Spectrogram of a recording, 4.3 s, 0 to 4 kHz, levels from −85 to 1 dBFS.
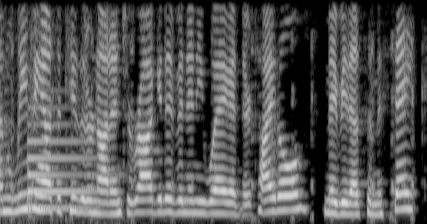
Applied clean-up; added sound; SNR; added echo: classical method Wiener filter.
